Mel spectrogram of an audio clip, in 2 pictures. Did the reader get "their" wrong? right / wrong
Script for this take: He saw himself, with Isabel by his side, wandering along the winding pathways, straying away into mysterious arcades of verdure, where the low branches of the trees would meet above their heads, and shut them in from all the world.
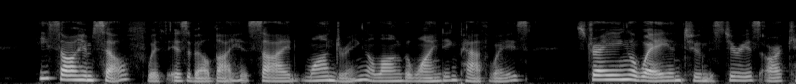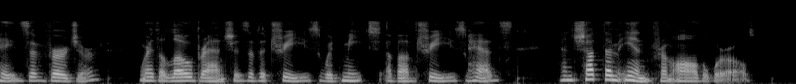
wrong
